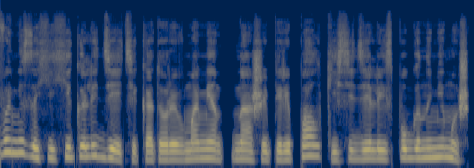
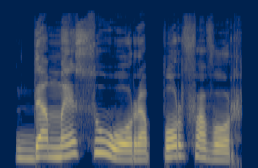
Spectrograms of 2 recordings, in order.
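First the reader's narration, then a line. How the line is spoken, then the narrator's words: Gritted, syllable by syllable. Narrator (Russian): Я раздельно по слогам процедила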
